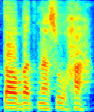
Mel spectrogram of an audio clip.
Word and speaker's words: taubat nasuha: kitab madarijus salikin tentang taubat nasuha kalau kita sebut tobat nasuhah katanya sebetulnya aslinya Taubat nasuh pengucapannya taubat nasuha itu apa beliau menukil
